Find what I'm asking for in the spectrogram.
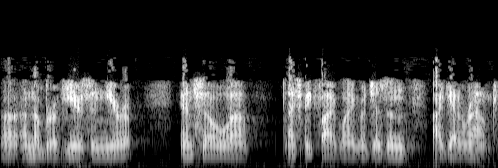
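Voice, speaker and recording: With a Boston accent, a man talks at a fairly low pitch in a monotone, flat delivery broken by long, frequent pauses. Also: very even loudness. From Boston area, Somerville, Massachusetts. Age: 70s. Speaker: retired stockbroker and financial newsletter publisher. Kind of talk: radio interview. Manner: hesitant, many fillers.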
